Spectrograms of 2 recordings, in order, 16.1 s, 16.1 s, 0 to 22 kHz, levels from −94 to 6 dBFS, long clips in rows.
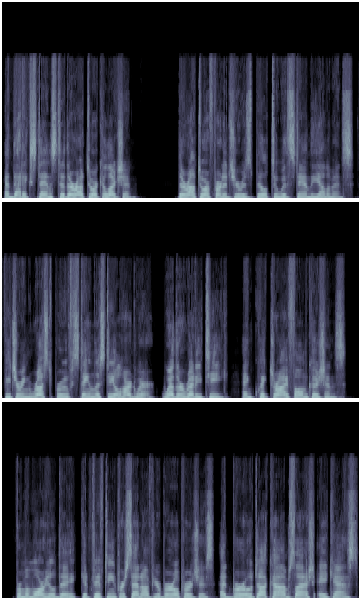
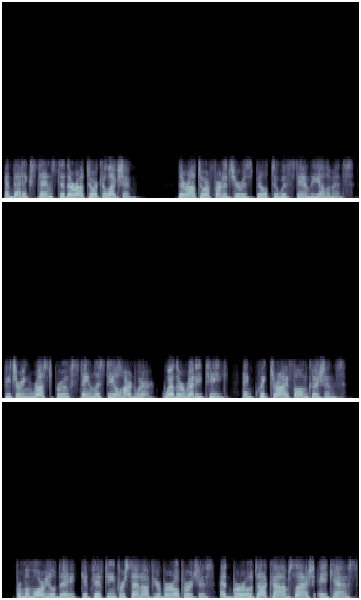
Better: first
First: garbled, watery; slightly; nothing above 16 kHz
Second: garbled, watery; badly; nothing above 4 kHz

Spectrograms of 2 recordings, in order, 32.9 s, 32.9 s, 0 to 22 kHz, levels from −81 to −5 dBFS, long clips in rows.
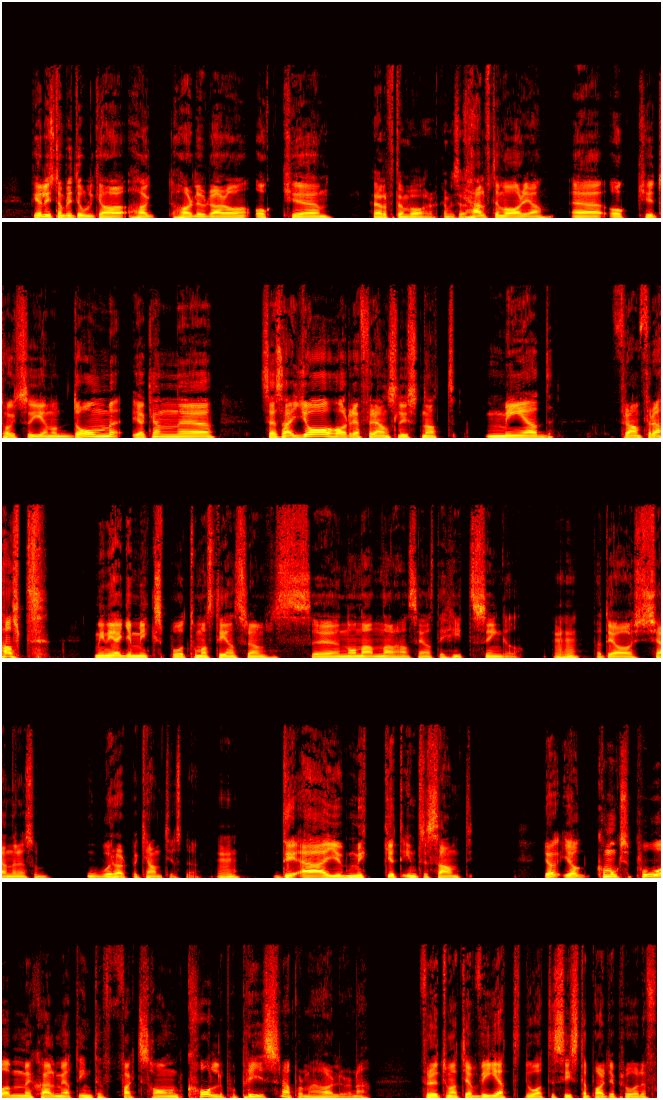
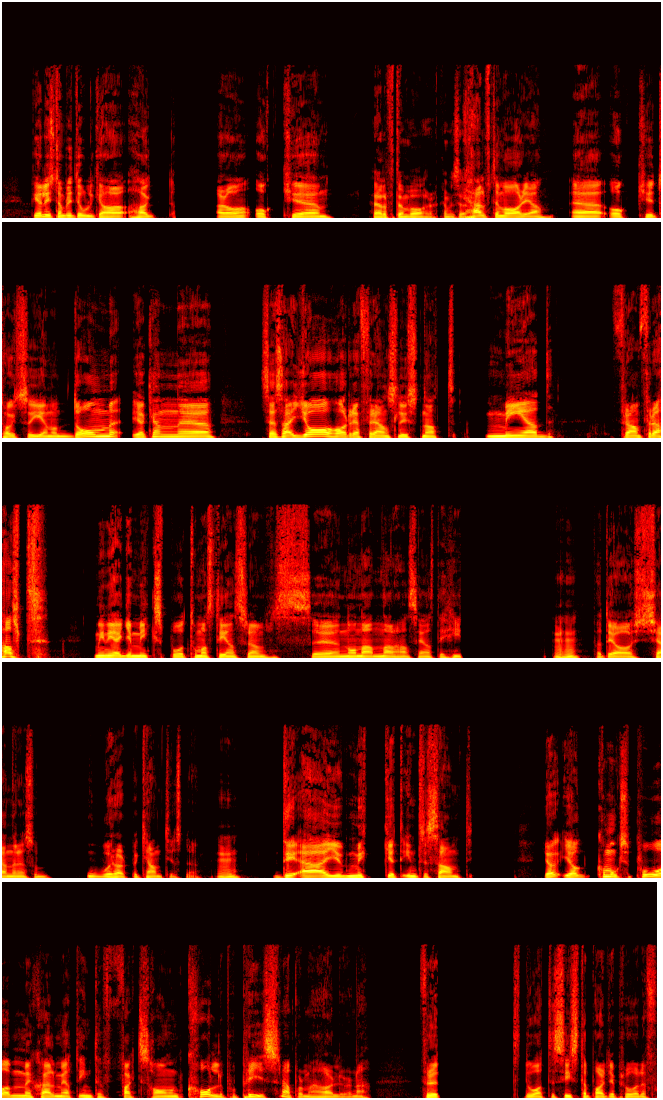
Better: first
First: none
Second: audio cutting out; at 1.5 s, at 18 s for 0.5 s and at 31 s for 0.5 s

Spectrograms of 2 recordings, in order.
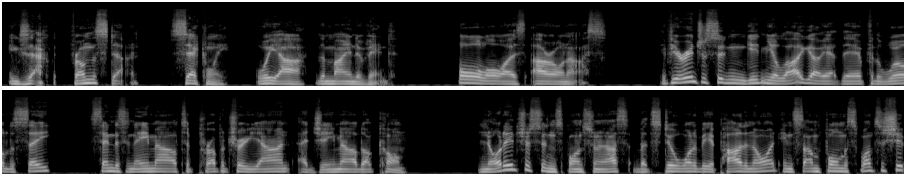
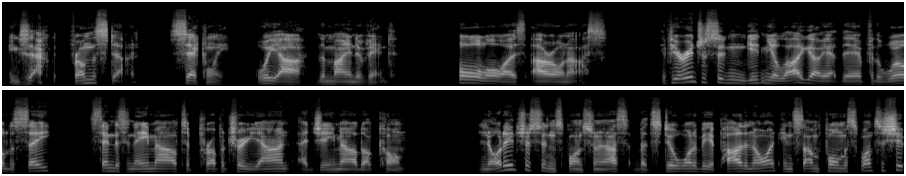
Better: first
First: none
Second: thin; very; fading below 850 Hz

